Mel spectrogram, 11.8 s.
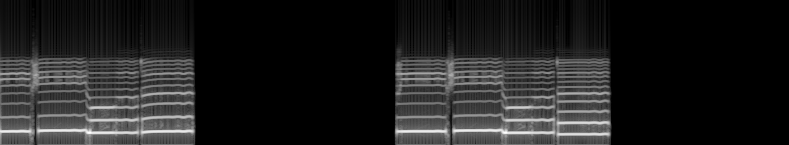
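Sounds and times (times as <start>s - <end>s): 
soprano singing: 0.0s - 3.0s, 6.0s - 9.2s.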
